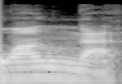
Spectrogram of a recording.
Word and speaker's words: Fuaga: I think it's technically Fuanga. I've learned this because everyone's like snipe me every time I say his name right or wrong because there's like a silent N there somewhere.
